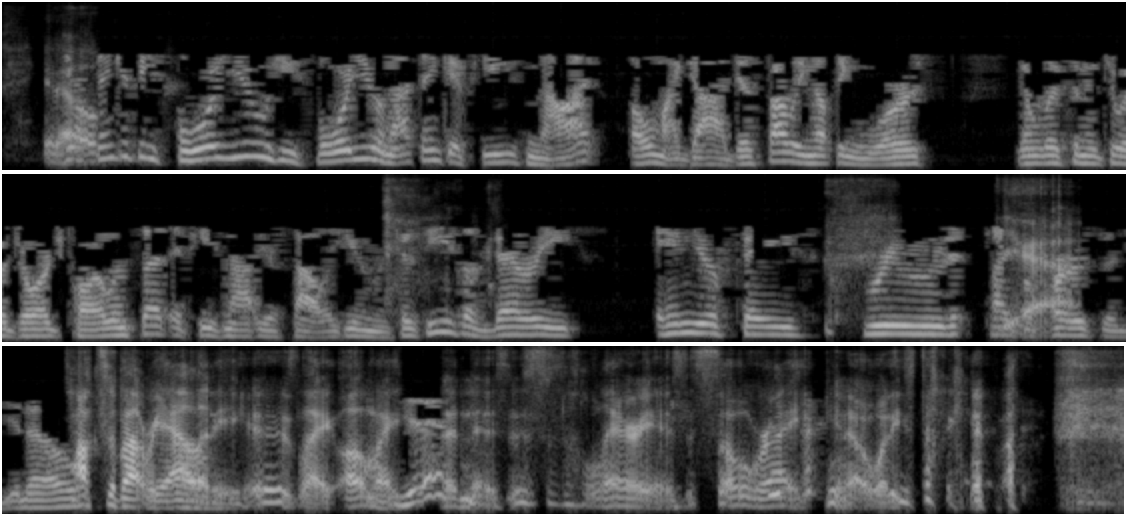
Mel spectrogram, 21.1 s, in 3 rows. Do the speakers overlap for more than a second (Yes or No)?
No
